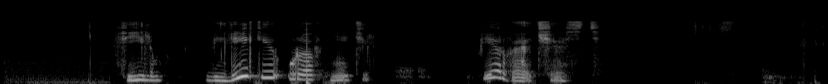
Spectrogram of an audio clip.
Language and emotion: Russian, positive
